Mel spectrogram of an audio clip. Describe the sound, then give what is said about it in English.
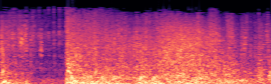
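A crate-like door is struck in a video game, making a heavy booming impact: an abrupt loud hit that swells into a dense, sustained rumbling crash. “The door sound you're hearing off to the right, that's a door.”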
